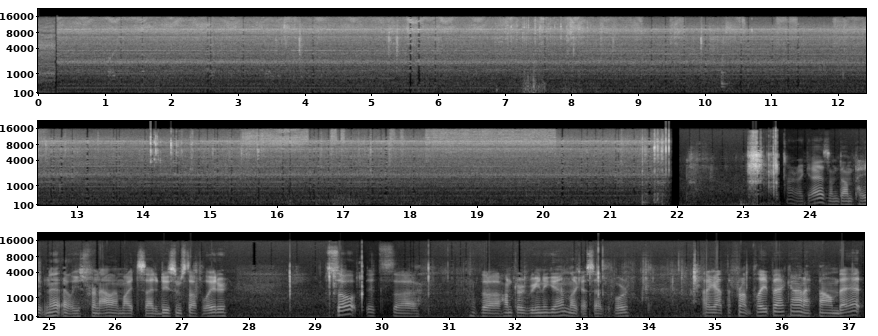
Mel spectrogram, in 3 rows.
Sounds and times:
Spray: 1.0 - 13.1, 15.3 - 21.7.

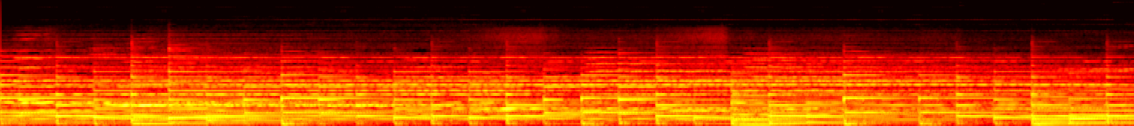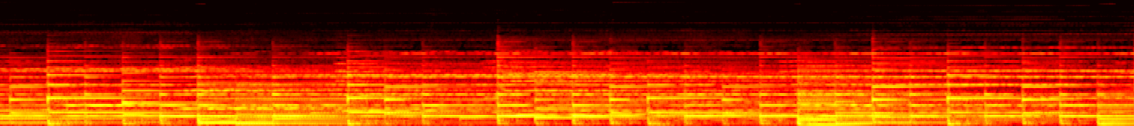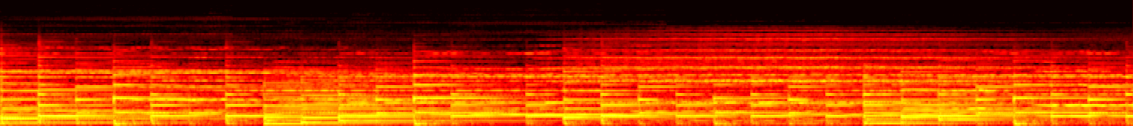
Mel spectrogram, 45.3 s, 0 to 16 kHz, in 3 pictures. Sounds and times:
Ambient music: 0.0 - 45.3
New-age music: 0.0 - 45.3.

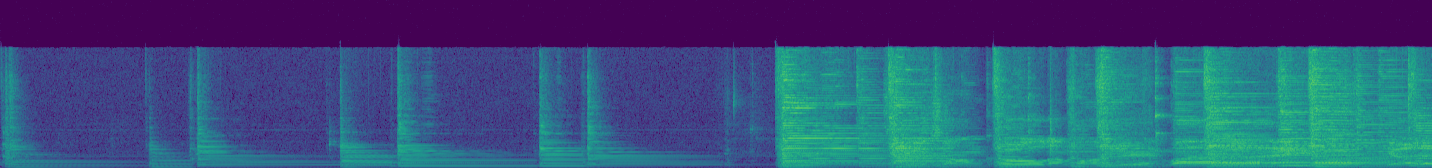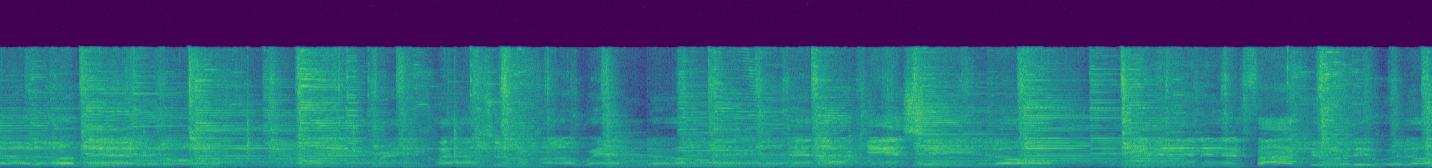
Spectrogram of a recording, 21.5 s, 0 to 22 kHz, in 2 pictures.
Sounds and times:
Acoustic guitar: 0.0 - 21.4.

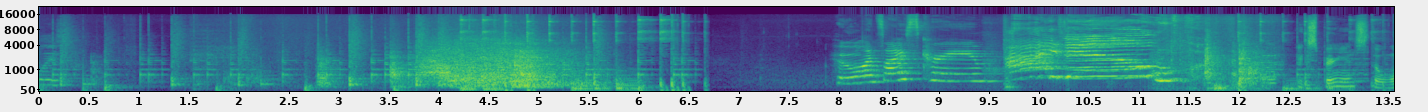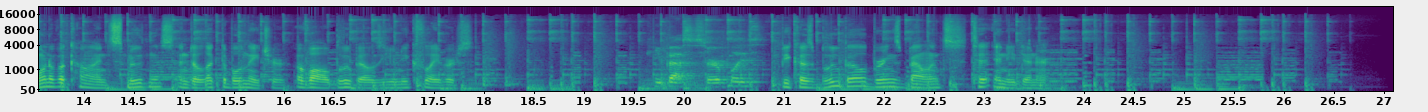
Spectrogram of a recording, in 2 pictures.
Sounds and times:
Speech: 12.6 - 17.9, 19.7 - 23.7.

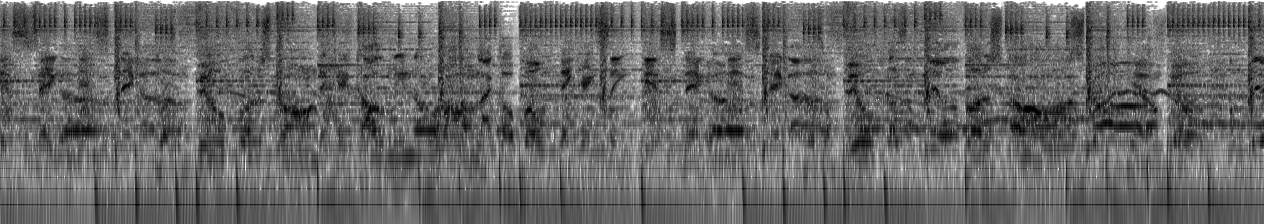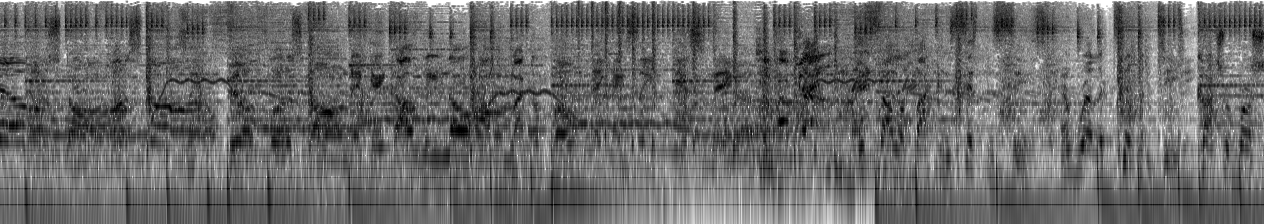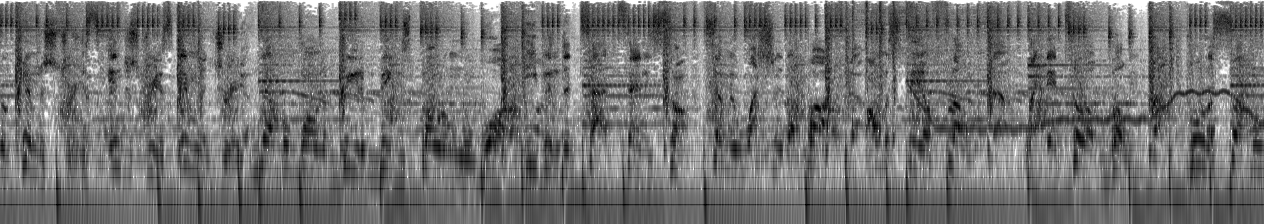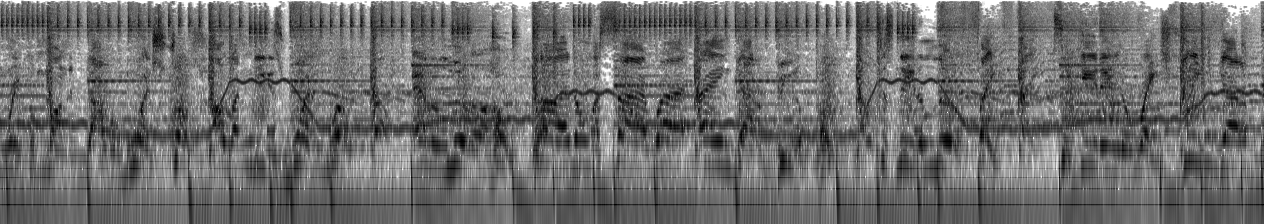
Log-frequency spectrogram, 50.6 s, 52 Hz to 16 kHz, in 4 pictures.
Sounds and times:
Music: 0.0 - 50.5.

